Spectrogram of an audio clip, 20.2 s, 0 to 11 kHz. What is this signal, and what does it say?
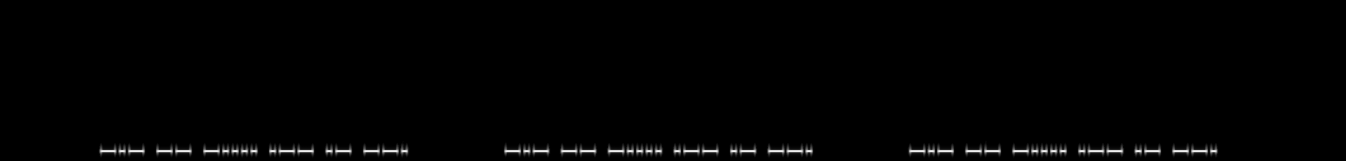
Morse code, heard as a keyed tone, about 17 wpm, 700 Hz. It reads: KM6WAG KM6WAG KM6WAG
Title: USA Call Signs - 6 Characters - Repeated 3x - 17wpm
